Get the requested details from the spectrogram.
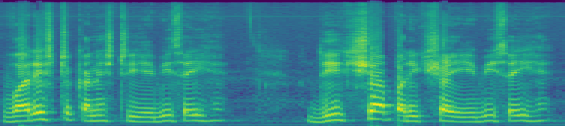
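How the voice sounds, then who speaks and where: High-voiced teacher drawing out spellings. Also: male voice. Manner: drawn-out slow spelling of words, brisk praise and teasing. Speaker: Hindi exam teacher. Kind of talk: live online quiz class.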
